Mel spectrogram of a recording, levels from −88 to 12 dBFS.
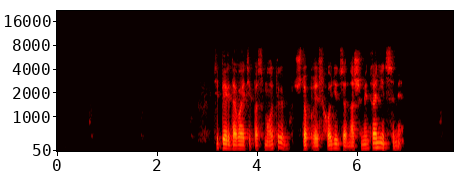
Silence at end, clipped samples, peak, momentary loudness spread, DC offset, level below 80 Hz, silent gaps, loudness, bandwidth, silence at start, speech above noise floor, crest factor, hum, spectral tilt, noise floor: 1 s; under 0.1%; -16 dBFS; 10 LU; under 0.1%; -80 dBFS; none; -36 LUFS; 7.6 kHz; 3.15 s; over 54 dB; 22 dB; none; -3.5 dB/octave; under -90 dBFS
